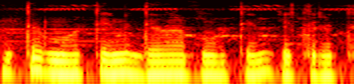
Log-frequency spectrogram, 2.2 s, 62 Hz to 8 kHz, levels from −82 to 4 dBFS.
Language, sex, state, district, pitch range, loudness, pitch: Kannada, male, Karnataka, Koppal, 110-120 Hz, -14 LUFS, 110 Hz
